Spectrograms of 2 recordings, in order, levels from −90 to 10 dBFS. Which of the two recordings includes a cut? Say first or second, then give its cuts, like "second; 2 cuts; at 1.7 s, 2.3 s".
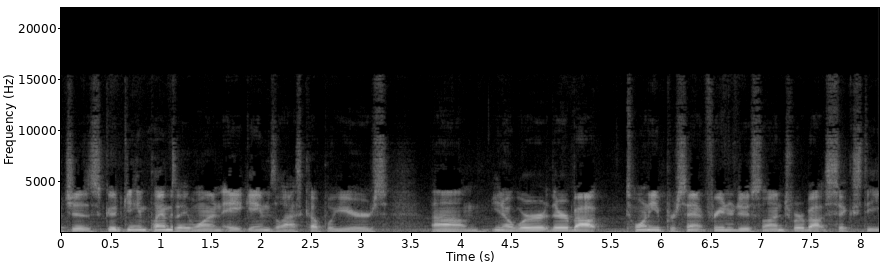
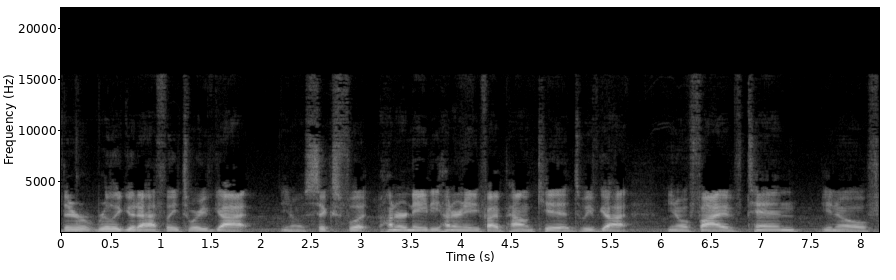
first; 1 cut; at 1.1 s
